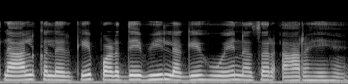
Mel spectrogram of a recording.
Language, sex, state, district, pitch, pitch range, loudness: Hindi, male, Chhattisgarh, Raipur, 205 Hz, 195-210 Hz, -15 LUFS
